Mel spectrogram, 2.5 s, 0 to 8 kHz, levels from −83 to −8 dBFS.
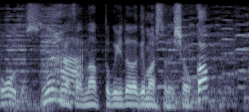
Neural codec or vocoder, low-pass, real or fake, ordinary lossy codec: none; 7.2 kHz; real; none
